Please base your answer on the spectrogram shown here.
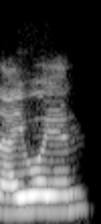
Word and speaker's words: ion: It's monosyllabic word. So if there is only one syllable, you stress only that syllable. Ion. That's it.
